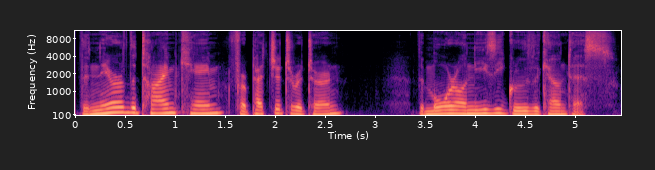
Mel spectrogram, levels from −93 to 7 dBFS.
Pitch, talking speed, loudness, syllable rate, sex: 145 Hz, 165 wpm, -17 LUFS, 4.5 syllables/s, male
